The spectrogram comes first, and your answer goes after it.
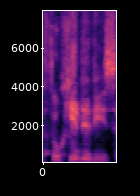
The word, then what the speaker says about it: Thucydides: it goes back to thucydides or uh thuheri's as they pronounce it in greek and he said it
